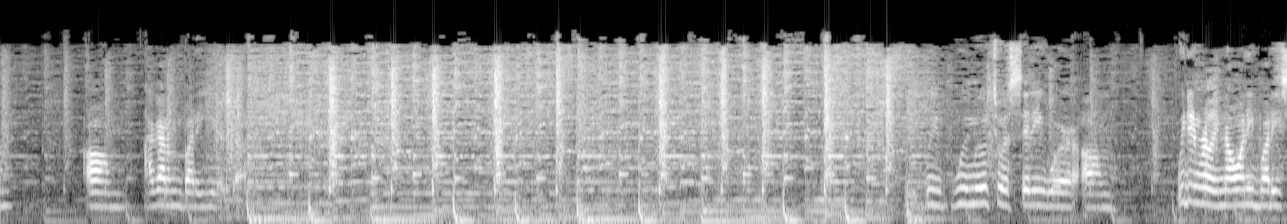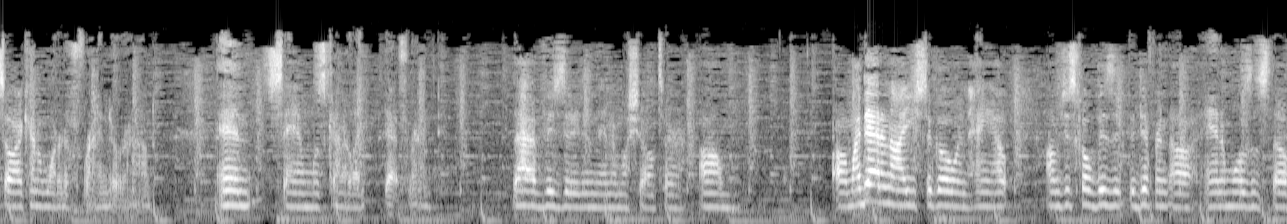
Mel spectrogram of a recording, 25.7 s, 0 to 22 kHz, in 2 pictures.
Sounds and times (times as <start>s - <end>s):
Music: 0.0s - 25.7s
Speech: 0.8s - 2.5s, 9.2s - 11.2s, 11.8s - 14.4s, 15.0s - 17.3s, 18.0s - 20.3s, 21.2s - 25.7s.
